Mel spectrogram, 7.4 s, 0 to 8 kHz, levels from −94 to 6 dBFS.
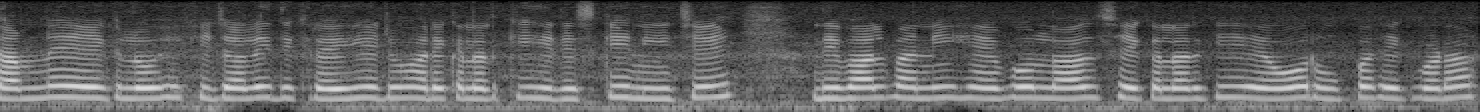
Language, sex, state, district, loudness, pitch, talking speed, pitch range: Hindi, female, Haryana, Charkhi Dadri, -17 LUFS, 260 Hz, 225 wpm, 250-270 Hz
